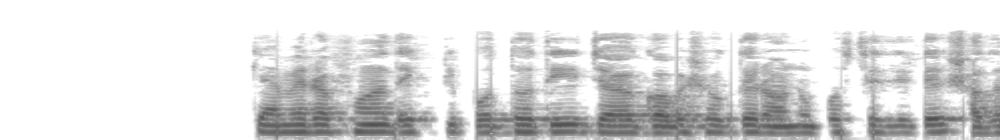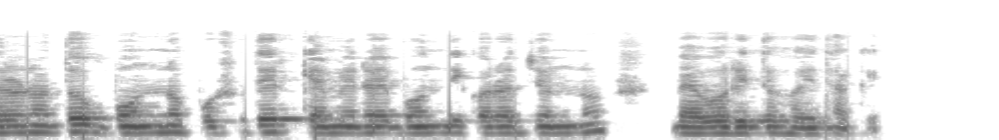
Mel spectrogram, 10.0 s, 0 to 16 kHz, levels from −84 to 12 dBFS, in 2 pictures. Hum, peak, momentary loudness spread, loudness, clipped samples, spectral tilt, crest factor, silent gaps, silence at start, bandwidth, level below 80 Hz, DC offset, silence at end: none; -10 dBFS; 7 LU; -27 LUFS; under 0.1%; -7 dB/octave; 16 dB; 8.24-8.35 s; 1.25 s; 7.6 kHz; -60 dBFS; under 0.1%; 0.6 s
